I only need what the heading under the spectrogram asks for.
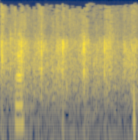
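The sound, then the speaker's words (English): A church audience claps hands in praise, a dense run of applause with a loose, steady beat throughout and a brief voice near the start. “Give the Lord a hand clap, would you?”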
